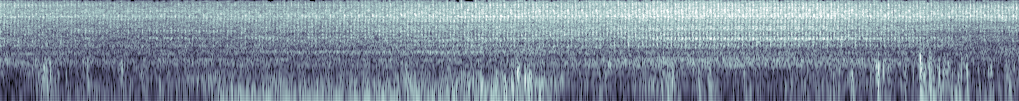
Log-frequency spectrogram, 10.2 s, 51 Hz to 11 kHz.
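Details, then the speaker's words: 2012 Chevrolet Cruze LTZ, 229,000 km: uneven knocking about four a second that grows louder as the engine is revved; a replacement cylinder head did not cure it; engine to be opened, cause not yet pinned down. "Nếu mà ga lên thì nó kêu nữa"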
